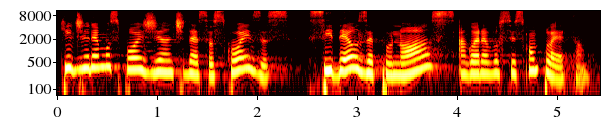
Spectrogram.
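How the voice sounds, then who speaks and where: High-voiced Brazilian woman preaching. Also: expressive, a little slow, darkish tone. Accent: Brazilian Portuguese. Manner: emphatic, repeats phrases, calls on the congregation to respond. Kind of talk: church sermon. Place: church hall. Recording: reverberant church hall.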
